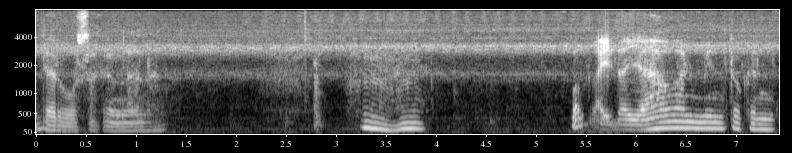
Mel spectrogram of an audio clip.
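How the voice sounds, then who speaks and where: A grumbling Ilocano husband played by a male actor in a comic radio drama. He talks slowly in a gravelly creak, with clear noise and insect ambience behind him. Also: medium pitch, exaggerated voice. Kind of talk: radio drama comedy acting.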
